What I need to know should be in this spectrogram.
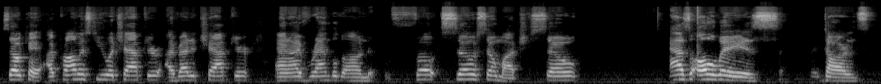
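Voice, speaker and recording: A woman hosting a show, chatting casually in an animated, digressive, freely swearing way. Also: medium pitch, a little slow, poor audio. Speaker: host of a reading and chat show. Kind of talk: rambling casual personal chat.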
